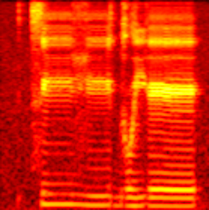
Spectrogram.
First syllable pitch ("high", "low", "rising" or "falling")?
high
